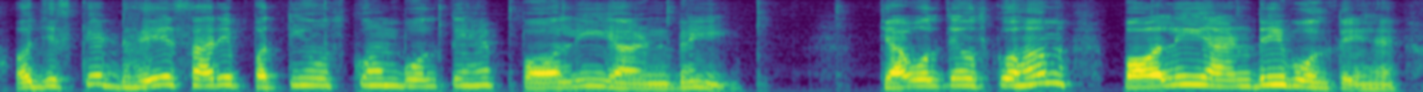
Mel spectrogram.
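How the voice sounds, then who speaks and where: A man's voice: sits high, a little mellow. A male teacher giving an exam-prep vocabulary lesson at a writing board. He asks questions and answers them himself, repeating key words, and addresses his students fondly. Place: at a writing board in a class video.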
